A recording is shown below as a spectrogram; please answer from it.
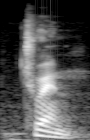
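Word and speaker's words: Qwen: apa tuh namanya Ken kalau ditulisnya q w n tapi katanya kalau Q itu dibacanya di sana Cen Cen jadi c g j jad Chen mau kue dong mau cu cu cuen gitu katanya dari Alibaba ituah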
